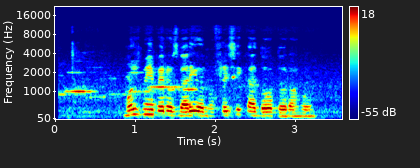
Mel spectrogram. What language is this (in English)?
Urdu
